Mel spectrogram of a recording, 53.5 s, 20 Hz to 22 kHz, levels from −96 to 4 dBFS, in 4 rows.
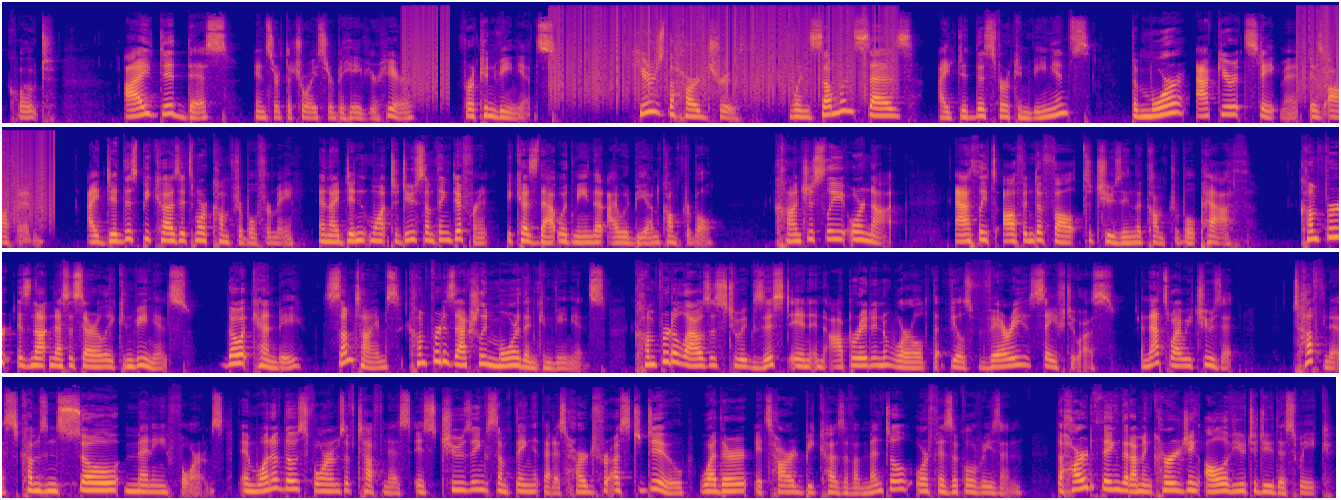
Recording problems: crackling; noticeable; at 4 s, from 5.5 to 9 s and at 13 s; 10 dB below the speech

